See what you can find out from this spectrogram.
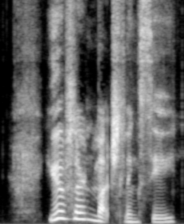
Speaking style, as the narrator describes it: teacher said kindly

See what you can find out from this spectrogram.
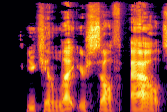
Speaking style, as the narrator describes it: Stephanie snapped

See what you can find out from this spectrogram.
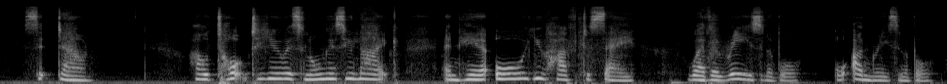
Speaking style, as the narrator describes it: said to him soothingly

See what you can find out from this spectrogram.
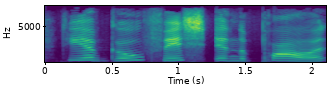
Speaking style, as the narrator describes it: she asked excitedly

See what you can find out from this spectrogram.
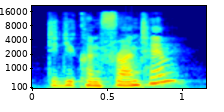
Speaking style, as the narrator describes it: after fearing the honest answer to that question, he quickly asks

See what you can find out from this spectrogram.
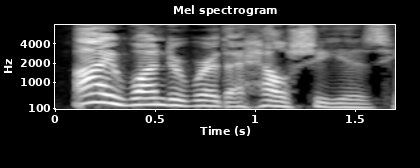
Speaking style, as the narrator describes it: he shouted

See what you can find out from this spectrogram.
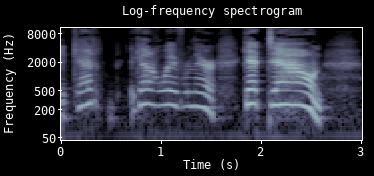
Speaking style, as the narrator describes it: the cops screaming and yelling

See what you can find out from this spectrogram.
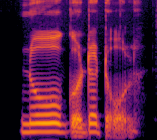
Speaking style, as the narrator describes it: Sister mutters

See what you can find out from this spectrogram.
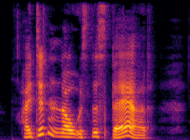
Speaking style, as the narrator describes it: she remarks, too calmly for an average citizen

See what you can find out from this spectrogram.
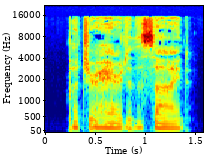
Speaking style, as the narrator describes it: managed to groan

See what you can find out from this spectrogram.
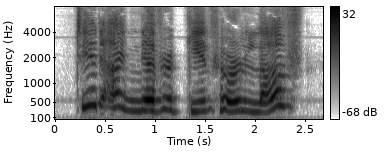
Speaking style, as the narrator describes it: cried Miss Havisham, turning wildly to me

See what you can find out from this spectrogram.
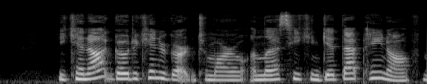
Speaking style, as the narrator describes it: Mother said firmly from the top of the stairs

